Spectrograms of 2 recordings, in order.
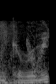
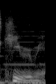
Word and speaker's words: Kirumi: Can Kurumi testify? Huh? What are you doing here, Kurumi? do you agree? It's Kirumi. I think I keep pronouncing it Kurumi. It's Kirumi.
